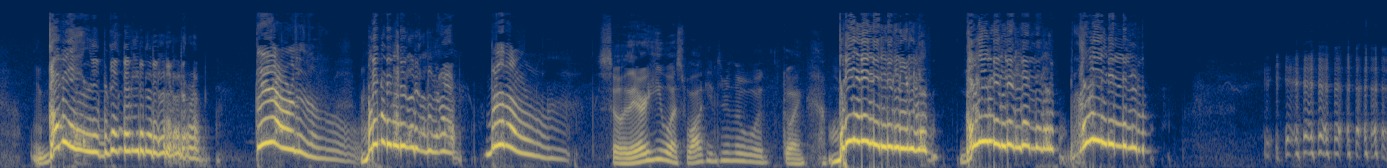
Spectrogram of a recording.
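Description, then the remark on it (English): A voice does an imitation of a turkey gobble: a run of loud, warbling, pitch-wobbling bursts with short gaps between them, after a brief stretch of ordinary talk. “And so he thought about what noise a turkey made, and this is the noise he made.”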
